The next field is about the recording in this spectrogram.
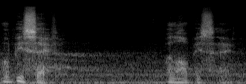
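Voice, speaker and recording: An actor playing a deluded, possessed soldier in a cinematic video game. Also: male voice, a little slow, pushed and bright, a little hiss or hum. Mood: haunted conviction. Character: deluded, possessed male soldier promising safety.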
